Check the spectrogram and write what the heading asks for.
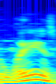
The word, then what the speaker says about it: Wayans: Hold on, let's slow that down phonetically. The Wayans brothers, as in Dwayne's brothers, as in Dwayne Martin, Martin Lawrence, Gina, the Wayans brothers, Dwayne Martin, who she was married to.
